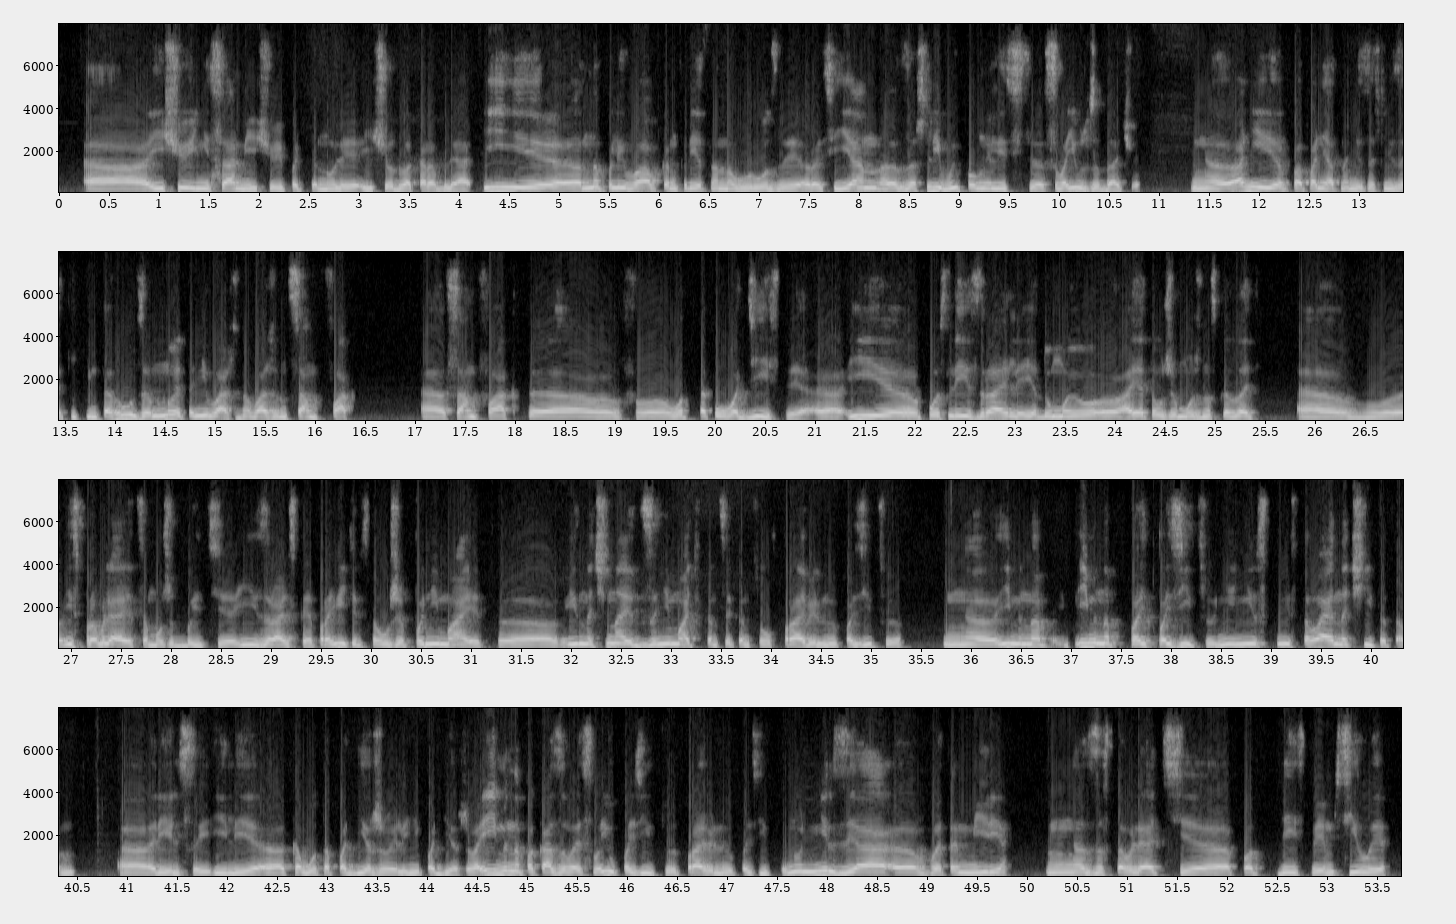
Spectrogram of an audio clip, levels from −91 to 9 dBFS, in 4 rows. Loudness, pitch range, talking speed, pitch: -18 LUFS, 110-145 Hz, 110 wpm, 125 Hz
